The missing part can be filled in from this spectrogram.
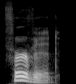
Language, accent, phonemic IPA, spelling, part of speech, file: English, US, /ˈfɝ.vɪd/, fervid, adjective, En-us-fervid.ogg
- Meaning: 1. Intensely hot; radiating with energy 2. lively, spirited, or frenzied due to being ardent, passionate, and zealous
